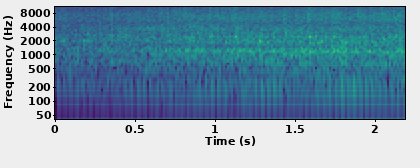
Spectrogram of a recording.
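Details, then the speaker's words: 2001 VW Jetta GLS Wagon, 2.0-litre non-turbo engine: even steady hum building slightly, no top-end ticking or bottom-end knock; clean, healthy-running engine. "you can hear there's no valve training noise in this there's no High Rev knock beautiful car"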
